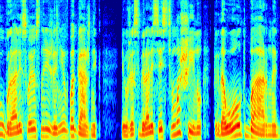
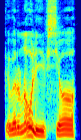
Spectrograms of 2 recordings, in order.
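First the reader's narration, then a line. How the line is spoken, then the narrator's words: Grumbling mutter. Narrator (Russian): буркнул он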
